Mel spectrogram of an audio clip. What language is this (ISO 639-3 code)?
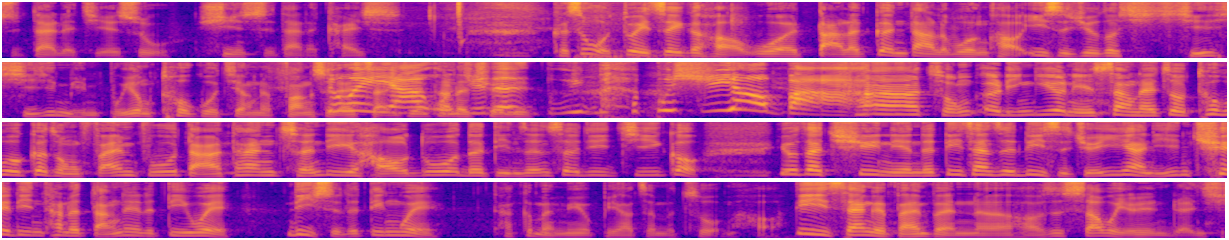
zho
